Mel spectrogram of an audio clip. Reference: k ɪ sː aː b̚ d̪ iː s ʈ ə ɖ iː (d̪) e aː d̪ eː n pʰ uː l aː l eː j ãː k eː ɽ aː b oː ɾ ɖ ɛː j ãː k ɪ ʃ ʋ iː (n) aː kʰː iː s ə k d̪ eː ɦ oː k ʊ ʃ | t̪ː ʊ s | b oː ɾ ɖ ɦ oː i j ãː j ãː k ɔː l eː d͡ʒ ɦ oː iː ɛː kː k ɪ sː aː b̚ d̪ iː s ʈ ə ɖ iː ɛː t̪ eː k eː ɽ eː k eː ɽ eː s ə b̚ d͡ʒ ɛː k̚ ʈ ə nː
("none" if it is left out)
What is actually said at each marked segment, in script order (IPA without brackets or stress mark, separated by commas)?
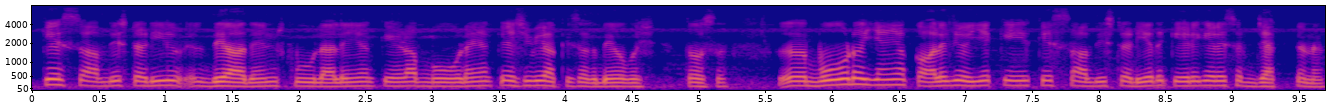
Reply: d̪, none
